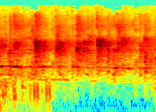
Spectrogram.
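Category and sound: crowd, audience hand clapping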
